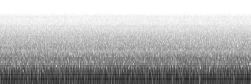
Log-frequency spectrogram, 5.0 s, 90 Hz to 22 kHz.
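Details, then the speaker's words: 4th-gen Camaro, stock engine, muffler removed, after poly motor/transmission mounts and short-throw shifter, cruising 55 mph in 5th at about 1700-1800 rpm: steady low drone with faint rear drivetrain hum, no whine or knocks; normal, audible due to missing carpet/sound deadening. "can hear a little bit of like drivetrain noise back there but again I think that's good that's where the carpets ripped out there's no like noise cancelling stuff"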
